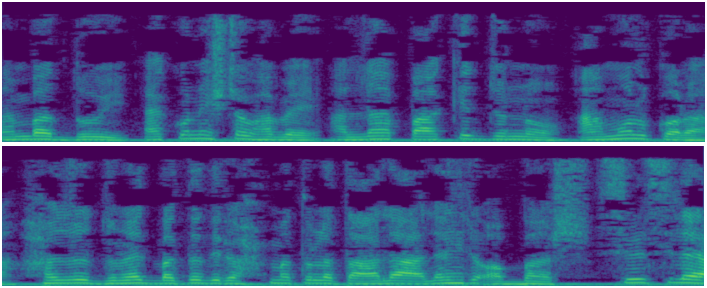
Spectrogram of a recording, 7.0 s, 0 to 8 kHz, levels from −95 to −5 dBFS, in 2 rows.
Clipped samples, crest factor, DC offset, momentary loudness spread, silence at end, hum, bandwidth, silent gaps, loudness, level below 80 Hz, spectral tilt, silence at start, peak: under 0.1%; 18 dB; under 0.1%; 6 LU; 0 s; none; 7.6 kHz; none; -33 LUFS; -56 dBFS; -6.5 dB/octave; 0 s; -14 dBFS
